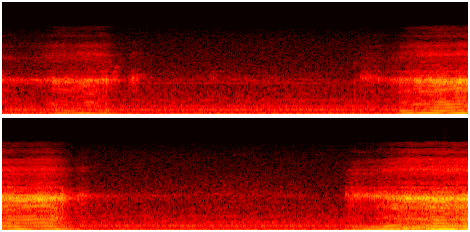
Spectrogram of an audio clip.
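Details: Loud rattling snores on three irregularly spaced breaths over a low steady room hum, recorded during sleep with the SnoreLab app.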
